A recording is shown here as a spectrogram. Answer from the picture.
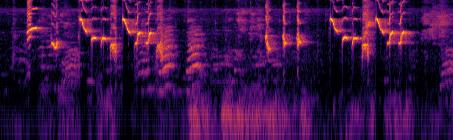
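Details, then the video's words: Greater green leafbird singing to provoke other leafbirds, busy run of sharp chirps, slurred whistles and squeaky notes, with a low rumble of background noise or voices partway through. "cucak ijo gacor full isian mewah rayu c ijo lain bunyi"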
